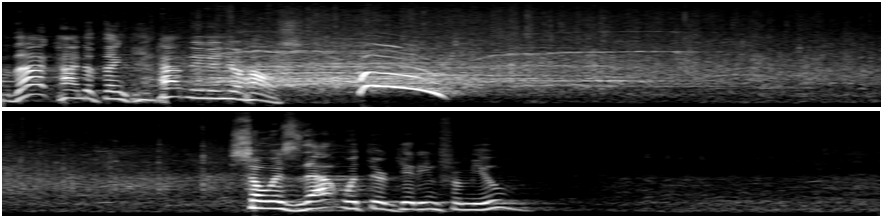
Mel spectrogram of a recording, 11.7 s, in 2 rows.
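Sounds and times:
speech: 0:00.0 - 0:03.1, 0:07.4 - 0:09.5
audience applause: 0:00.7 - 0:07.4
faint cheers: 0:01.4 - 0:05.0
laughter: 0:09.7 - 0:11.6.

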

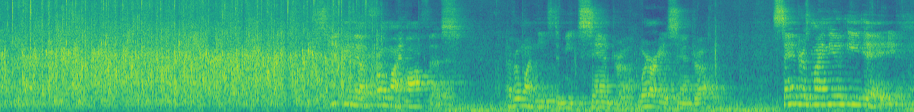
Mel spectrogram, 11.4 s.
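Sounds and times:
crowd round of applause: 0:00.0 - 0:05.0
speech: 0:04.4 - 0:11.4.

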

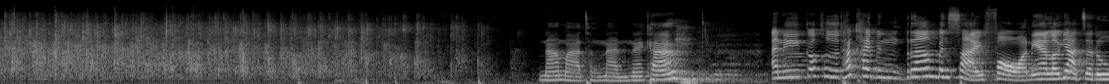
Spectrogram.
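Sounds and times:
crowd applause: 0:00.0 - 0:05.1
speech: 0:05.4 - 0:11.0.

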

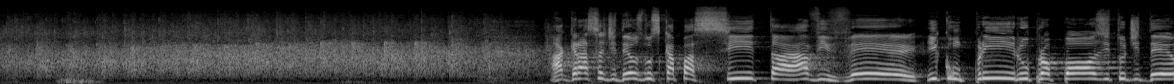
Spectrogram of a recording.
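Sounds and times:
audience clapping: 0:00.0 - 0:05.8
speech: 0:05.5 - 0:11.7.

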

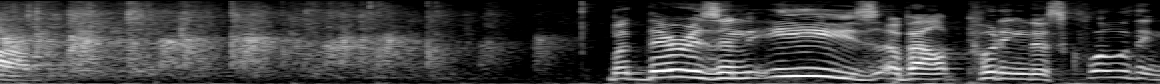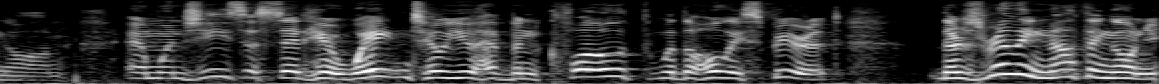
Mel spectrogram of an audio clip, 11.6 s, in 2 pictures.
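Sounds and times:
audience clapping: 0:00.0 - 0:03.1
speech: 0:03.1 - 0:11.5.

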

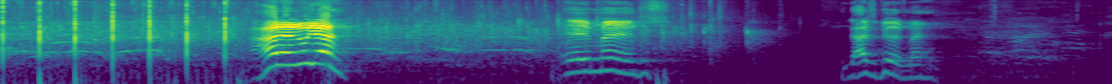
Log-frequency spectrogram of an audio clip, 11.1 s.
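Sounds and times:
audience clapping: 0:00.0 - 0:08.0
speech: 0:02.6 - 0:03.5, 0:05.7 - 0:06.7, 0:08.5 - 0:09.4.

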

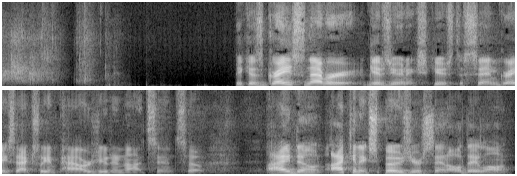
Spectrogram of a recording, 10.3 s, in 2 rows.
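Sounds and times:
audience clapping: 0:00.0 - 0:01.2
speech: 0:02.3 - 0:10.2.

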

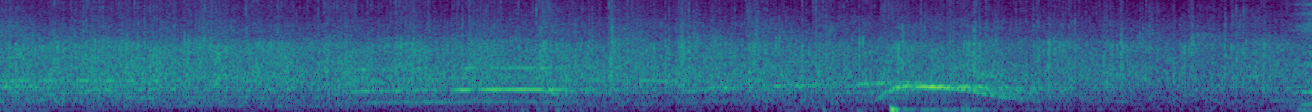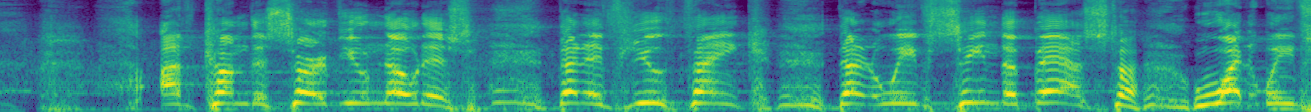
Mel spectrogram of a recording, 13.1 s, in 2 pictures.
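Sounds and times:
audience clapping hands: 0:00.0 - 0:07.8
speech: 0:06.8 - 0:13.1.

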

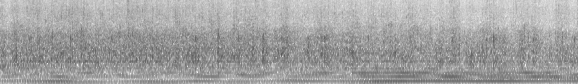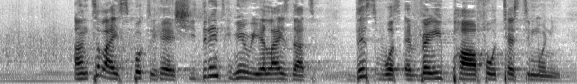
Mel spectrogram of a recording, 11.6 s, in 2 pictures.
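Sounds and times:
audience clapping: 0:00.0 - 0:07.9
speech: 0:06.5 - 0:11.5.

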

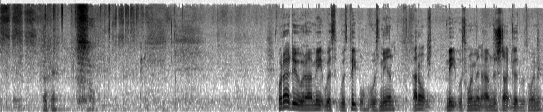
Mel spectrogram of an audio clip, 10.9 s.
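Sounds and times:
erasing writing from a board: 0:00.0 - 0:01.1
speech: 0:00.8 - 0:02.0, 0:05.6 - 0:10.8.

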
